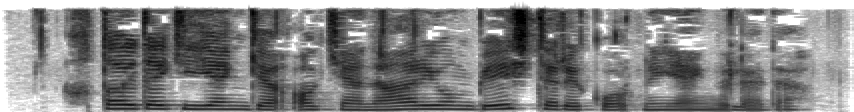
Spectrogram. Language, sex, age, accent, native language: Uzbek, female, 19-29, Toshkent viloyati, Uzbek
